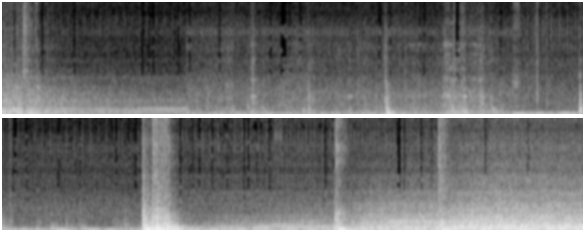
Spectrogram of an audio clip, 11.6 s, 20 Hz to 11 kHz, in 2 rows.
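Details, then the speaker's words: Triumph TR7 after building a new wiring loom: steady low electric motor whir after a clunk, running evenly and stopping cleanly, once wires that had been connected backwards (blowing a fuse) were rewired; contacts still reversed. Normal electric motor operation. "with it rewired properly this time let's give it another go what is this Third Time Lucky fourth I lose count now that sounds more like it"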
